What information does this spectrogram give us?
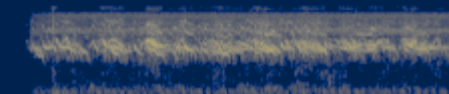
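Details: Ducklings on a farm, many calling together in a dense chorus of high, thin peeps that overlap continuously without pause, with a faint low rumble in the background.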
